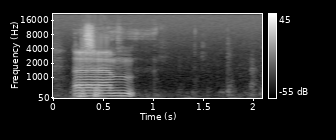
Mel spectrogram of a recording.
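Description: A door swings open with one loud, drawn-out creak lasting about half a second, followed by quiet with a few faint clicks and rustles.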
